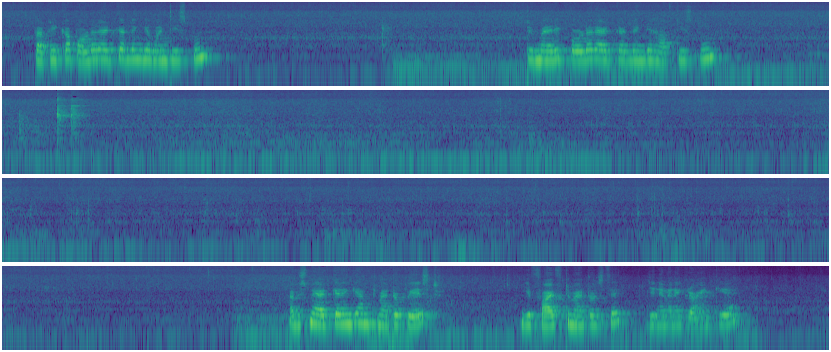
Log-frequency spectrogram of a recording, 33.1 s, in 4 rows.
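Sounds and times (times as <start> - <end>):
paste sizzling in oil: 0.0 - 33.0.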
